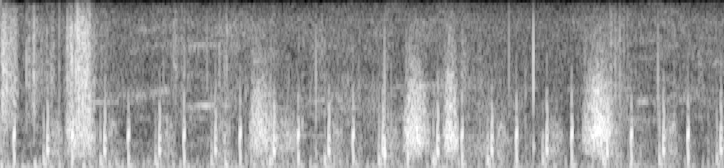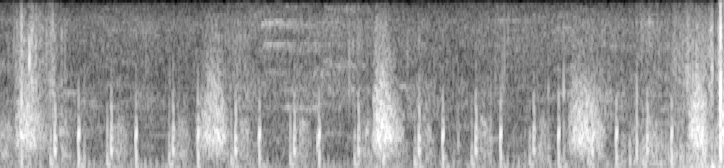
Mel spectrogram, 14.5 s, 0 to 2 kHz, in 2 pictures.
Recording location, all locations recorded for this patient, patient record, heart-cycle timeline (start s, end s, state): mitral valve (MV)
pulmonary valve (PV)+mitral valve (MV)
#Age: Child
#Sex: Male
#Height: nan
#Weight: 10.1 kg
#Pregnancy status: False
#Murmur: Present
#Murmur locations: pulmonary valve (PV)
#Most audible location: pulmonary valve (PV)
#Systolic murmur timing: Early-systolic
#Systolic murmur shape: Decrescendo
#Systolic murmur grading: I/VI
#Systolic murmur pitch: Medium
#Systolic murmur quality: Harsh
#Diastolic murmur timing: nan
#Diastolic murmur shape: nan
#Diastolic murmur grading: nan
#Diastolic murmur pitch: nan
#Diastolic murmur quality: nan
#Outcome: Abnormal
#Campaign: 2014 screening campaign
0.00	0.42	unannotated
0.42	0.52	S1
0.52	0.70	systole
0.70	0.79	S2
0.79	1.01	diastole
1.01	1.10	S1
1.10	1.26	systole
1.26	1.34	S2
1.34	1.54	diastole
1.54	1.64	S1
1.64	1.82	systole
1.82	1.90	S2
1.90	2.10	diastole
2.10	2.19	S1
2.19	2.38	systole
2.38	2.46	S2
2.46	2.70	diastole
2.70	2.79	S1
2.79	2.96	systole
2.96	3.04	S2
3.04	3.27	diastole
3.27	3.36	S1
3.36	3.52	systole
3.52	3.60	S2
3.60	3.79	diastole
3.79	14.48	unannotated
